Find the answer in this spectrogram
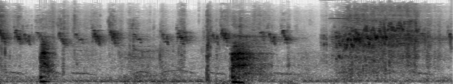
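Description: Small birds chirping repeatedly in short, quick calls, with two brief louder sounds about a second in and again past the middle.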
